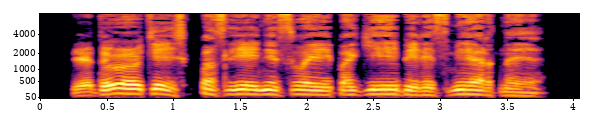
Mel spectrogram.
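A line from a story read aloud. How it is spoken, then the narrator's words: Creature's muffled growl. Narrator (Russian): глухо прорычало существо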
